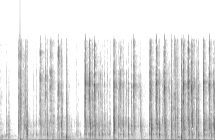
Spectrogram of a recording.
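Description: Fingertips type on a black plastic backlit mechanical keyboard with blue switches, producing a steady run of sharp, bright clicky keystrokes. Each click is short and dry, with a pause in the typing around the one-and-a-half-second mark.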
